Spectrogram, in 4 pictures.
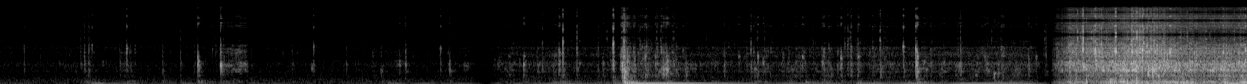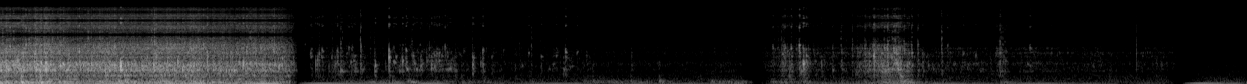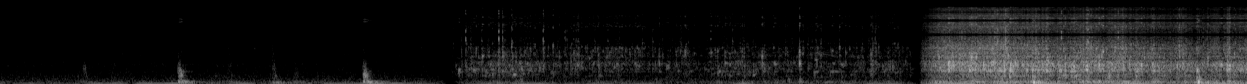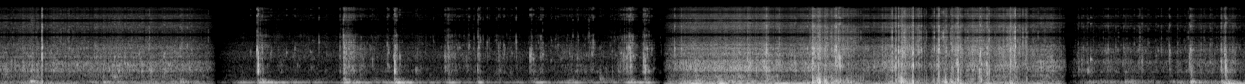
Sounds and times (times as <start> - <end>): Rowboat, canoe, kayak: 0.0 - 49.8.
